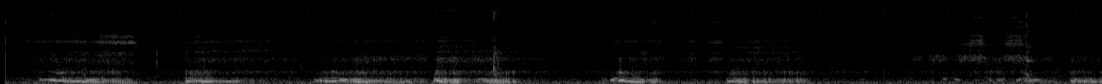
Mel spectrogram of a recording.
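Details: Sleeping, dreaming Pit Bull: deep, rattling snores recurring irregularly, about 48 a minute, with soft whimpering noises between some breaths; snoring in a dog.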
